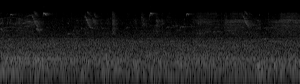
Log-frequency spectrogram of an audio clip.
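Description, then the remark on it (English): Several birds sing in a garden in the morning, with quick high-pitched chirps and trills rising over a steady, soft background hiss. The calls are fairly faint and no one speaks. “Garden's so alive this morning. Yes. The birds have it this morning.”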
